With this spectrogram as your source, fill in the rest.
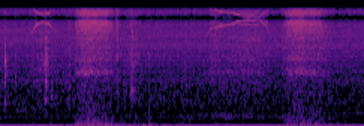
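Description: Dirt crunches as a block is dug away.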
